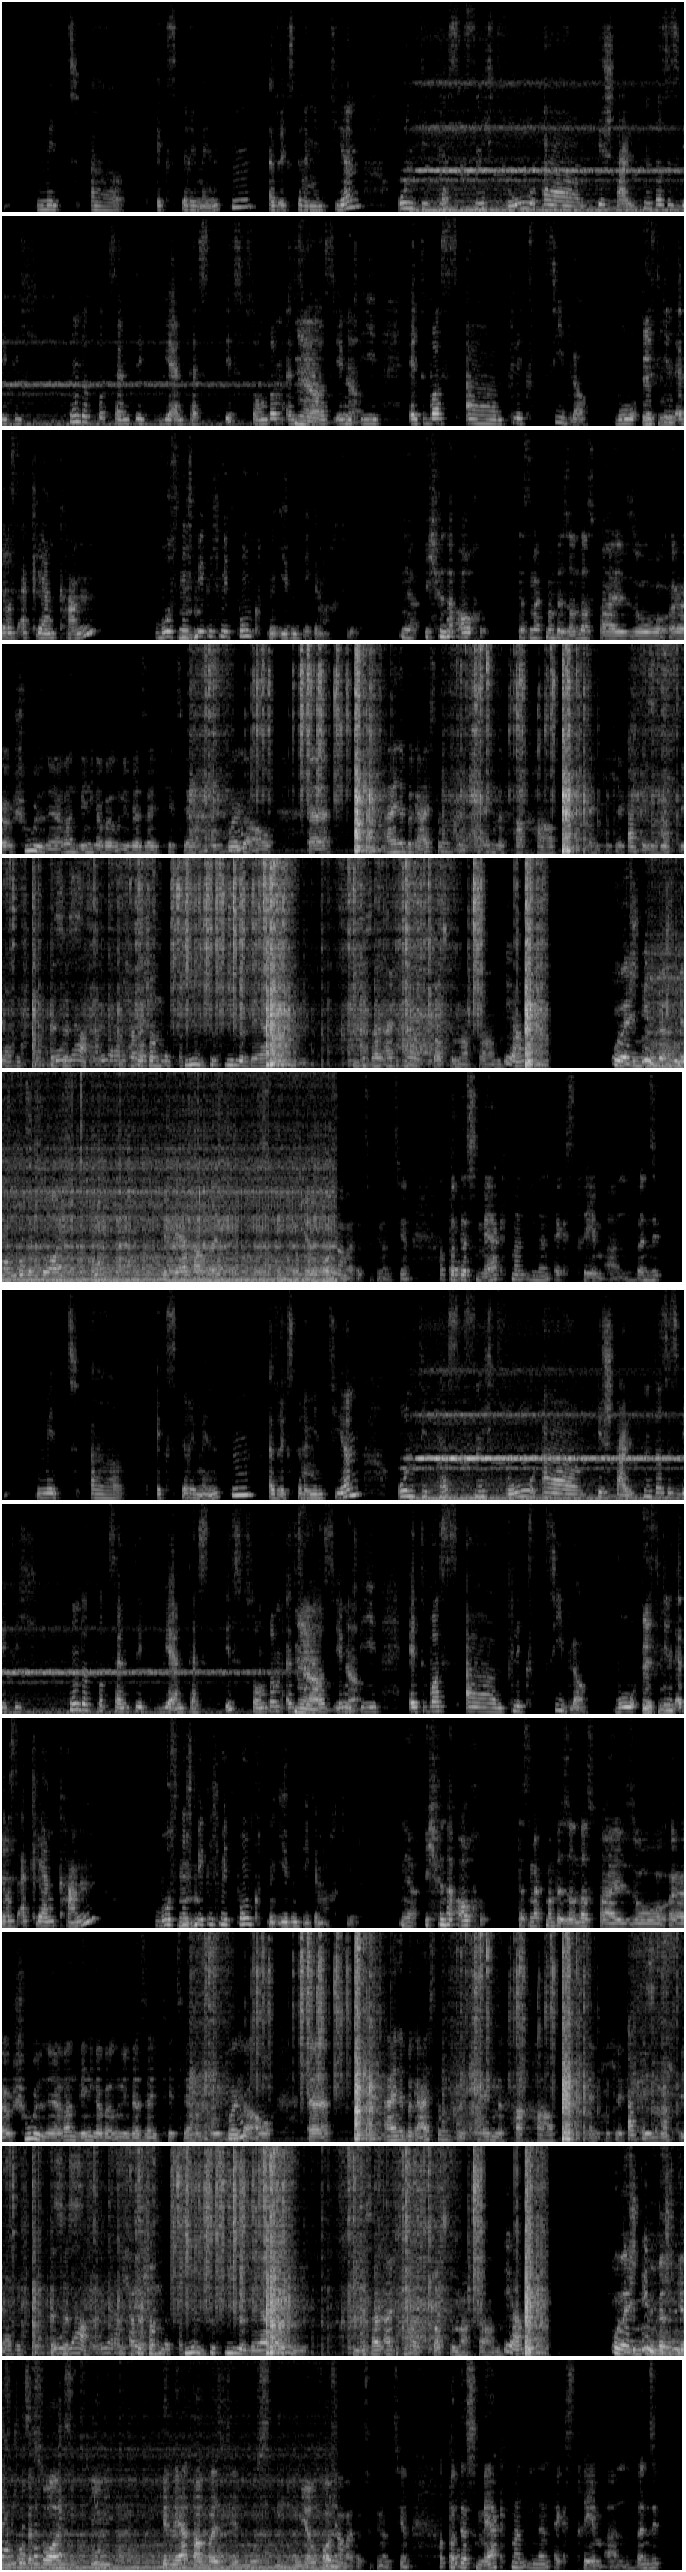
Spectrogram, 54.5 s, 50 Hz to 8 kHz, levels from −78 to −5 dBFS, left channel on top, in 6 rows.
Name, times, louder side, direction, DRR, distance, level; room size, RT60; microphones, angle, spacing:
voice 1, 0.4-1.6 2.2-6.0 6.3-9.5 10.0-11.8 12.1-16.0 16.4-16.9 17.2-17.5 17.9-19.4 20.2-22.9 30.3-30.5 35.6-38.0 38.9-39.0 43.1-43.3 44.7-45.6 45.9-46.3 46.7-46.8 49.8-50.0 51.5-51.6, right 2 dB, 65° right, 1.2 m, -39 dB
voice 2, 4.0-4.3 13.0-13.9 17.6-18.4 18.6-18.7 20.5-20.8 23.5-24.6 25.1-31.7 32.3-37.4 37.9-40.4 41.0-43.0 44.5-47.0 47.6-50.1 50.5-54.2, right 3 dB, 50° right, 0.8 m, -39 dB
sound 1, 5.3-12.7, right 7 dB, 20° right, 1.1 m, -40 dB
sound 2, 29.8-30.3 30.6-30.9 31.1-32.5 33.1-35.3 35.6-42.8 43.2-43.6, left 1 dB, ahead, 0.7 m, -32 dB
sound 3, 44.9-49.9, left 6 dB, 65° left, 0.4 m, -38 dB
3.3 x 2.6 x 2.2 m
head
